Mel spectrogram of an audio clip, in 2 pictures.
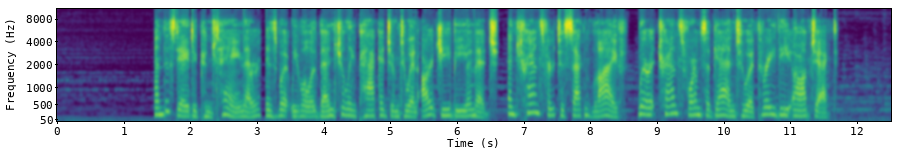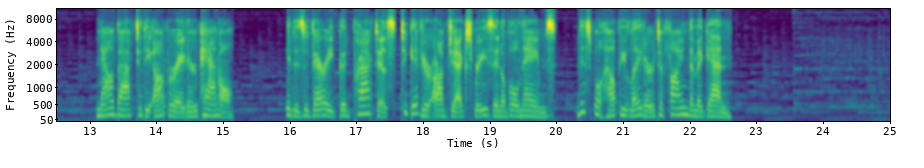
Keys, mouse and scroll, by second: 18.9-25.0 drag.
